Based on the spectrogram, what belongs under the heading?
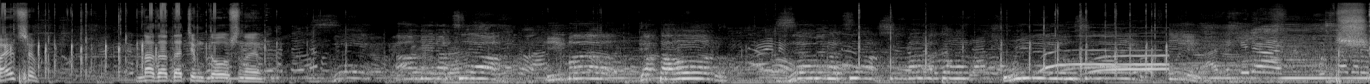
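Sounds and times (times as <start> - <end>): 
speech: 0.0 - 0.8, 1.4 - 3.4, 4.0 - 13.6
marathon spectators clapping: 0.0 - 3.6, 8.6 - 11.8
marathon spectators cheering: 10.0 - 11.8.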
